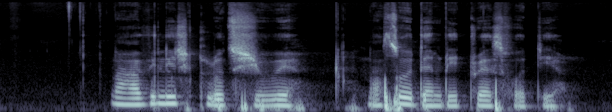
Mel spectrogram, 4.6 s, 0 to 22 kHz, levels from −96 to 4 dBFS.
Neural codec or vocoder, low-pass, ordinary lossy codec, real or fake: vocoder, 48 kHz, 128 mel bands, Vocos; none; none; fake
